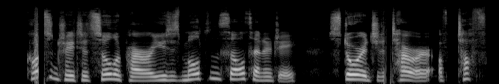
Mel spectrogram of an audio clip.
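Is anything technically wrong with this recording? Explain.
Yes, there's an intermittent contact twice: 0.35 to 0.45 s, just before "solar power uses molten", and 3.81 to 3.94 s, right after "molten salt energy storage". Each time a loose connection opens for about 65 ms, so the speech drops out with crackle at both edges.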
